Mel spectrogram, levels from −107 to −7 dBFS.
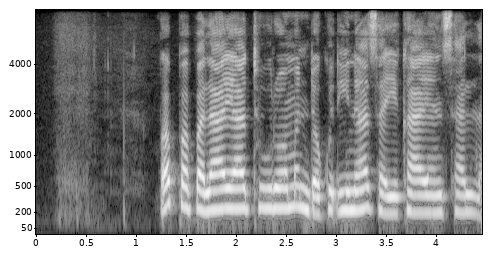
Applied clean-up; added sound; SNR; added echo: none; none; none; none.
